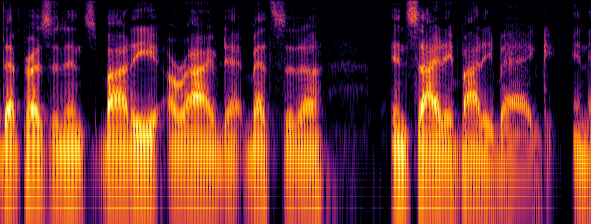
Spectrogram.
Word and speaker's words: Bethesda: He supported another part of Dave Lipton's theory that somewhere between Parkland and Bethesda, Bethesda, but whatever. I've only told you how it fucking is pronounced 7 times now.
